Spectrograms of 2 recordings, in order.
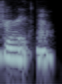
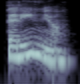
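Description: First: The name is said with an American pronunciation. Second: The name is said with an Italian pronunciation. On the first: "That's the American pronunciation" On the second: "so in Italiano, it would be... Yes"

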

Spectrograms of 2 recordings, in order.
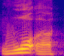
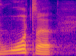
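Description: First: The T sound in the middle is dropped. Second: The T sound in the middle is pronounced.

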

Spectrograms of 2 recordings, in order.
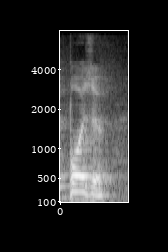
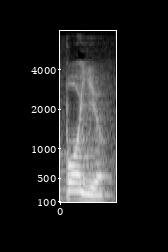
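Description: First: It is said in a mixed regional accent. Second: It is said in a Misiones accent.

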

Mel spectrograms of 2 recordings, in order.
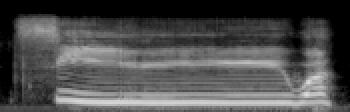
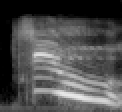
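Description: First: It is said in a deep voice. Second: It is said in a high-pitched voice.

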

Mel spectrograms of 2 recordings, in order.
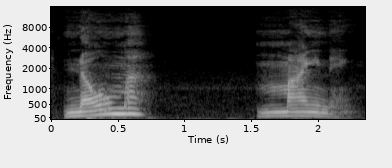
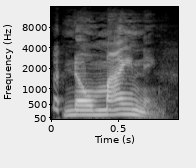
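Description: First: The phrase is said slowly and carefully. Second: The phrase is said quickly and run together. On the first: Mining done by gnomes. "try this with me" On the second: There is no mining going on at all. "say it quick"

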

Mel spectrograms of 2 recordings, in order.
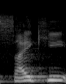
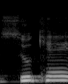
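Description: First: The word is said with a Latin pronunciation. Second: The word is said with a Greek pronunciation. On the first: "In Latin, they would pronounce it psyche" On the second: "in the Greek is the word psyche"

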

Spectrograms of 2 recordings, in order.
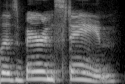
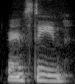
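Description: First: The last syllable sounds like 'stain'. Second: The last syllable sounds like 'stein'. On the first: This is the current, real version of the name. "But now, in this world" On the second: This is the remembered version of the name. "that's the Stein"

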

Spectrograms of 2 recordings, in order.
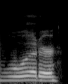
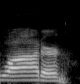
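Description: First: It is said in a New Jersey accent. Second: It is said in a New England accent.

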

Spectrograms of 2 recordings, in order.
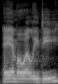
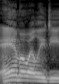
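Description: First: Each letter of the term is said separately. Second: The term is said as one single word. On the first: "Do you pronounce that out loud?" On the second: "I would say AMOLED"

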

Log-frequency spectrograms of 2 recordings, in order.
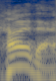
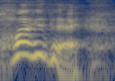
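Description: First: The voice is pitched deep and low. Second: The voice is pitched slightly high. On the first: The speaker feels confident. The speaker calls it right. "I keep that sort of deep voice, which I like" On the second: The speaker wants to seem unthreatening. The speaker calls it wrong. "I'm talking this slightly higher voice so I don't appear threatening"

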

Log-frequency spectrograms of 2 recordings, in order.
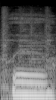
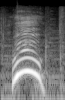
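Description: First: It sounds flat and unexcited. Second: It sounds excited and enthusiastic.

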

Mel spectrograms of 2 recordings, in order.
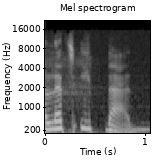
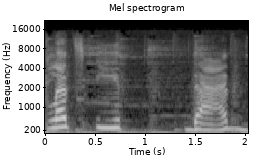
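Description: First: There is no pause before "Dad". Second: There is a pause before "Dad".

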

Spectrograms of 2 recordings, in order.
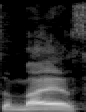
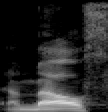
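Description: First: The name ends sounding like the word maze. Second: The name ends sounding like the word mouse.

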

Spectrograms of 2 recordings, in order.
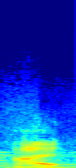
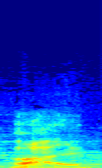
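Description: First: It is said in an ordinary speaking voice. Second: It is said in a put-on radio announcer voice.

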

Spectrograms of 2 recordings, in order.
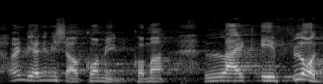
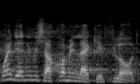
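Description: First: There is a break after "come in". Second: It runs on with no pause after "come in".

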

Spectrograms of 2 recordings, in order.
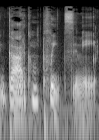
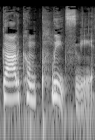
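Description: First: It is said plainly, without added confidence. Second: It is said with noticeable confidence.

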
